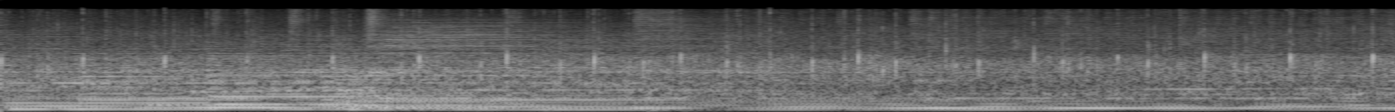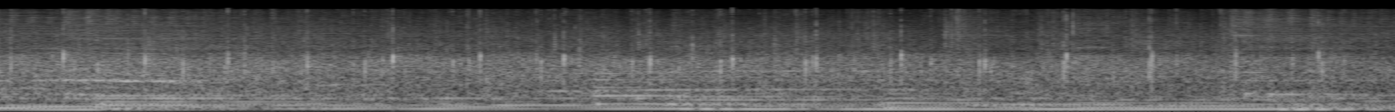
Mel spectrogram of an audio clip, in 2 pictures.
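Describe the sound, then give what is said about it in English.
An audience claps hands together in a steady, rhythmic beat to celebrate Jesus, loud, layered over sustained music throughout. “Somebody clap hands and celebrate Jesus.”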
